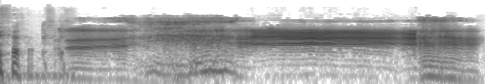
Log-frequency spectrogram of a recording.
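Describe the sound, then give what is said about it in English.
A person imitates the growl of a Yoma monster from Claymore, a long, strained, wavering vocal groan that holds steady for several seconds and rises slightly in intensity before cutting off. “I was trying to growl like the Yoma in Claymore.”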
